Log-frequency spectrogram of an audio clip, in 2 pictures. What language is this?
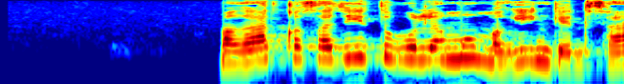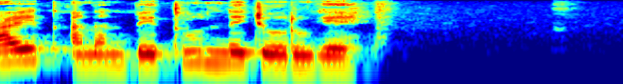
Kalenjin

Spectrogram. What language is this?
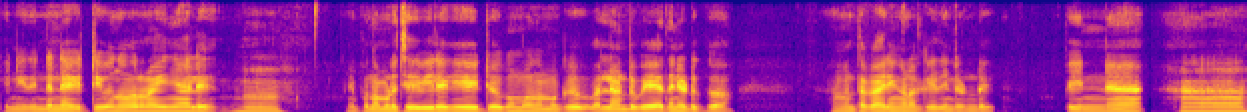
Malayalam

